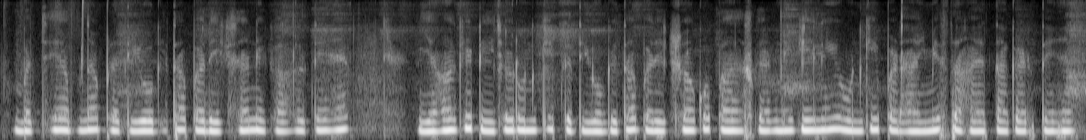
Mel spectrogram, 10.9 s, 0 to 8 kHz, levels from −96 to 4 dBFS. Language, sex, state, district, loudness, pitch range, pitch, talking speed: Hindi, female, Uttar Pradesh, Varanasi, -13 LUFS, 205-230 Hz, 220 Hz, 125 wpm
